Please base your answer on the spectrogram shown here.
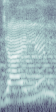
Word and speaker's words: xylem: एक्स वाई, इसको जाइलम बोलते हैं। एक्स यहाँ पर साइलेंट है, इसको जाइलम हम बोलेंगे, है ना बच्चों। इसको एक्स मत पढ़ना आप लोग, यहाँ पे एक्स साइलेंट है।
